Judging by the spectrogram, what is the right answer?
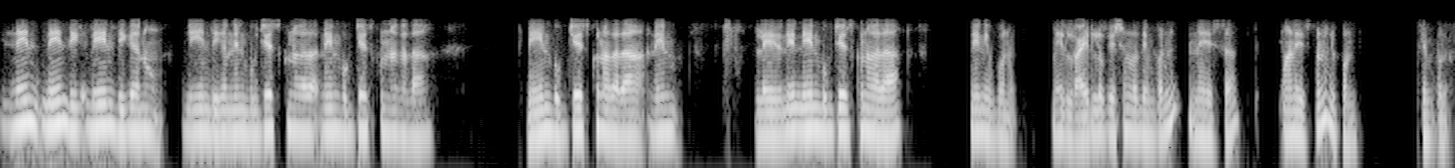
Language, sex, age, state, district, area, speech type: Telugu, male, 18-30, Telangana, Mahbubnagar, rural, conversation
